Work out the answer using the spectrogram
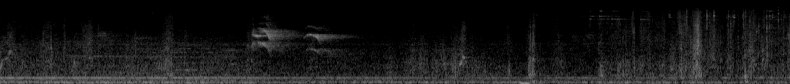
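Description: A bird gives a quick series of short, falling chirps about two and a half seconds in, over a steady low hum and scattered light clicks.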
